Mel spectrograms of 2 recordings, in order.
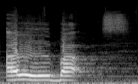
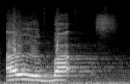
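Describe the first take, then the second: Both takes have the same delivery.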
